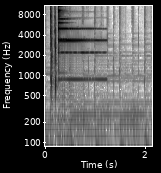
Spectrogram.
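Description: A couple of quick mouse-click sound effects followed by a bright notification-bell ding that rings for about a second and cuts off suddenly: the sound effect of a subscribe-button and bell animation.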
